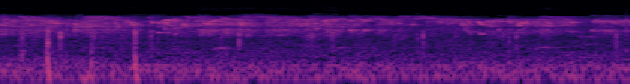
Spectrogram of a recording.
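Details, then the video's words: Swiftlets at a swiftlet house, a dense, continuous high twittering and chattering of many birds with scattered short sharp clicks and chirps throughout. "rumah burung walet"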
